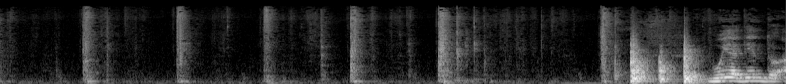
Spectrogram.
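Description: Playing cards are shuffled and tapped in short bursts.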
